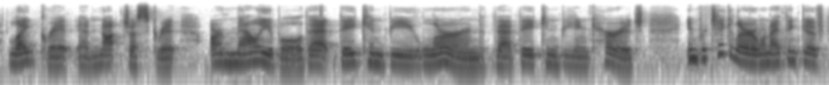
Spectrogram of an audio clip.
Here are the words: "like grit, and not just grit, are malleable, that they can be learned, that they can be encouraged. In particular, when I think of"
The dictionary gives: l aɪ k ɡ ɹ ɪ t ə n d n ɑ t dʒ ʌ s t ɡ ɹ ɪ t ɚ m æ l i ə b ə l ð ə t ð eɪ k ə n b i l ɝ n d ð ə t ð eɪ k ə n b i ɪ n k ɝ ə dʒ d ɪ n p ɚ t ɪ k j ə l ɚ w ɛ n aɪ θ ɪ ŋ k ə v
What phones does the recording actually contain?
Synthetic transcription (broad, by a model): l aɪ k ɡ ɹ ɪ t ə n n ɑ t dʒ ʌ s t ɡ ɹ ɪ t ɚ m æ l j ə b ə l ð ə t ð eɪ k ə n b i l ɝ n ð ə t ð eɪ k ə n b i ɪ n k ɝ ə dʒ d ɪ n p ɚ t ɪ k j l ɚ w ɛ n aɪ θ ɪ ŋ k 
